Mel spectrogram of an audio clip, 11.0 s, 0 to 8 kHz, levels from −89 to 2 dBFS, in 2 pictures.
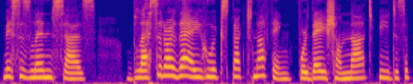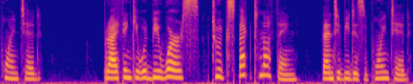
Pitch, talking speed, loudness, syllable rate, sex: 235 Hz, 160 wpm, -18 LUFS, 4.6 syllables/s, female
